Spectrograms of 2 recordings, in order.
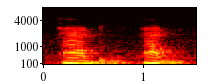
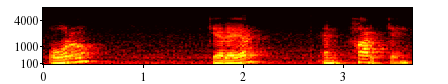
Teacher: pronounce just like the double D sound in the English Patty notice how you just kind of tap your tongue against the roof of your mouth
